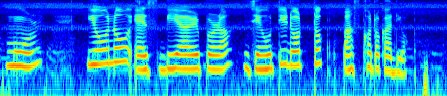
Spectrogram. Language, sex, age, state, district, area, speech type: Assamese, female, 18-30, Assam, Charaideo, rural, read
